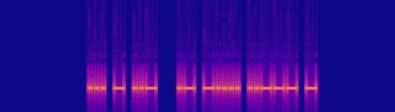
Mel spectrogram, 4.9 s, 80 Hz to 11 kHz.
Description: Morse code, heard as a keyed tone, about 30 wpm, 700 Hz. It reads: STU A62T
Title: CWT Exchange 30wpm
